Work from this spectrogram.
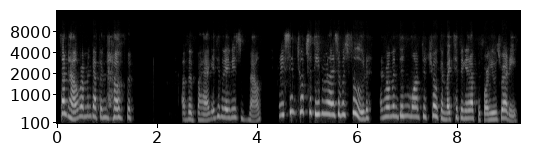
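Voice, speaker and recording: Female story reader, high-voiced and very expressive, informal, recorded dry and a little lo-fi. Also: fast talker, no room sound. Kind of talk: animated story reading with casual asides.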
